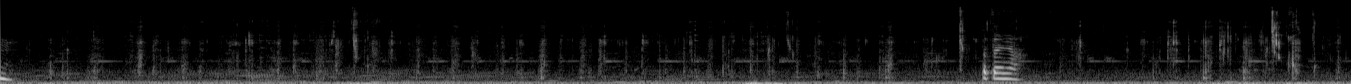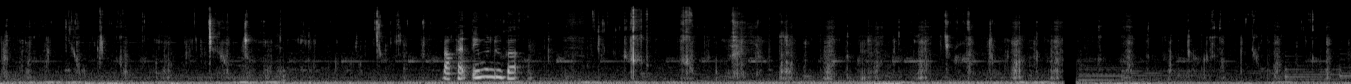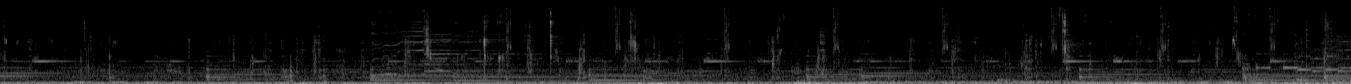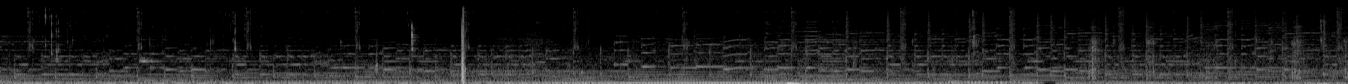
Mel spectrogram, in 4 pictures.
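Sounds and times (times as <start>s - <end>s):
soft background music: 0.0s - 54.0s
close wet chewing with clicks: 0.2s - 9.9s, 10.5s - 17.9s, 18.8s - 30.7s, 32.0s - 46.7s.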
